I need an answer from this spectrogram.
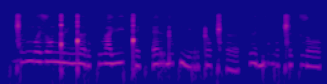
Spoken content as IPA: ɡ͡ǁ ə˦ ŋʷ e˦ z o˦ ŋ͡ǃ y˦ ŋ͡ǃ ə˦˨ ɾ u˦˨ kʷ v a˦ vʲ ɨ˦ ǃ e˨ k ʔ ɛ˦ r ɖ u˦ kʷ mʲ ə˨ r ʈ o˦ ǁʰ ə˨ | ɨ˦˨ bʲ u˦ ɡʷ ɨ˨ ǁ ɨ˦ k z o˦

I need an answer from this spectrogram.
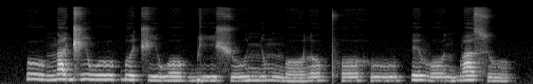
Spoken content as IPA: uː˦˨ ŋ a˦ d͡ʒ i˦ w uː˦ ɓ ʊ˦ t͡ʃ i˨ w oː˨ ɡ͡b iː˨ ʃ uː˨˦ ɲ ʊ˦ m ŋ oː˨ l o˦ pʰ oː˦ h uː˦ | ɪ˦ β oː˨ n b a˦ s u˨

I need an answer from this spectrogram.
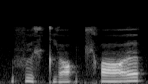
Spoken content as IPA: f ʉ ʃ tʲ ɔ | t͡ʃʰ ɔ ə̯

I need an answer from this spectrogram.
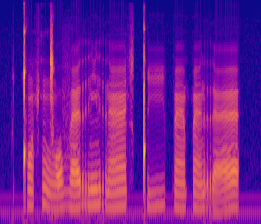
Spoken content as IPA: ǃ ɔ̃˧˥ ɬ ŋ͡ǀ ɔ˩˥ v æ˩˥ r ĩ˧˥ r æ̃ː˧˥ ɬ ǃ iː˧˥ p æ̃˧˥ p æ̃˧˥ r æ˩˥

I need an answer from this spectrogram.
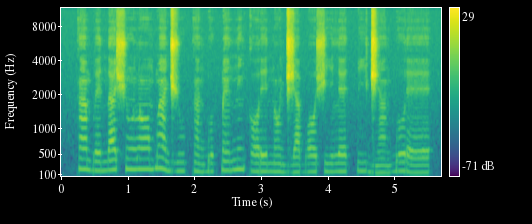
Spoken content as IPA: k ã˧ b ɛ˨ n a˨˦ ʃ ũ˧ l ɔ̃˦ b ã˦˨ d͡ʒ u˨ k ã˨ ɡ͡b o˨ k͡p ɛ̃˧ n ĩ˦ k ɔ˧ ɾ e˧ n ɔ̃˧ d͡ʒ a˧ b ɔ˧ ʃ i˧ l ɛ˦ k͡p i˦ d͡ʒ ã˧ ɡ͡b o˦ ɾ ɛ˧

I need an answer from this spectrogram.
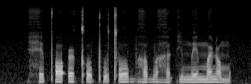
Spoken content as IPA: h e pʼ ɔ ʔ ə˞ kʼ o pʼ u tʼ o bʱ ʌ b ʌ ɦ ɜ k i m e m ʌ ɳ ɔ m

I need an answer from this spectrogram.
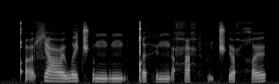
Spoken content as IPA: qʼ ṵ ɬ i ʕ y w ə t͡ʃʼ u ŋ u ŋ ṵ ǃ ə h y ŋ ə̰ ħ i ħ f ḭ t͡ʃʼ y ħ χ ø

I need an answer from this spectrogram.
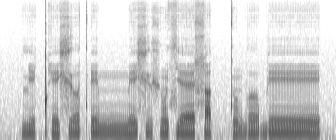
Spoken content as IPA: lʲ e ǃʰ e xʲ ɤ tʼ e mː e xʲ ɯ ʃ õ sʲ ɛː ɬ a tː õ b ɤ b eː

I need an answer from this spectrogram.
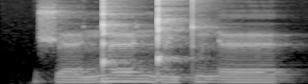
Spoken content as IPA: ʃ œː˨ ŋ͡ǃ œː˦ ŋ͡ǃ ə̃˨ d tʷ ə̃˧ n œː˨

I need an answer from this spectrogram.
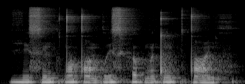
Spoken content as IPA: ɦ i s ĩ kʷ d ə̃ tˤ ɑ̃ ɡʷ i z h ə b ə̃ t ŋʷ ə kʷ tˤ ĩ xʷ

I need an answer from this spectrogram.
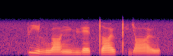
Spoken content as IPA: p i˥˨ l w ɑ˨˦ ŋ l ɥ ɛ˦ t̪ ɑ˥˨ ʊ̯ t̪ʰ j ɑ˨˩ ʊ̯

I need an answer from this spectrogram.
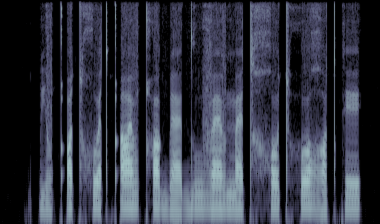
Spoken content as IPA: k͡p i˨ v qʼ o˦ t χʷ æ˦ t qʼ æ˦ v qʰ u˦ ɡ͡b æ˨ d̪ u˦ v æ˦ v m æ˦ t χ o˦ t h o˦ ʁ ɒ˨ t k e˦

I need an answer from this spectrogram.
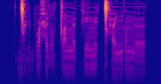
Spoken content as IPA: ɡ͡ǀ ɨ˨ ɪ̯ b ɔ˦˨ ħ ɨ˧ r tˤ ɐ˦ n ɐ˧ k e˦ n ɛ˦ ǀʰ a˨˦ ɲ ɔ˦ n ɐ˨

